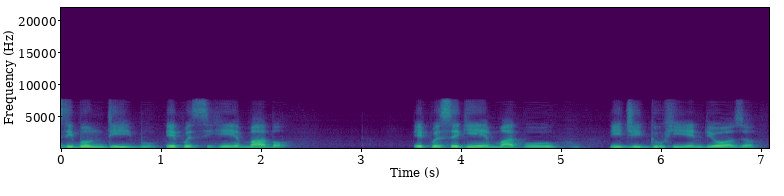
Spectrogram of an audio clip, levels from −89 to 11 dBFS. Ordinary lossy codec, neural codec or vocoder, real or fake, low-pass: none; codec, 16 kHz, 0.2 kbps, FocalCodec; fake; none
